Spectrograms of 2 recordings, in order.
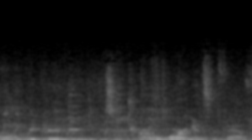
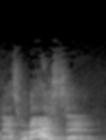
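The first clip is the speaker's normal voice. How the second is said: loud, higher yell; 9 semitones higher, 16 dB louder, slower than usual. Acted. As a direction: shout it across the bar. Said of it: "I yelled out".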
